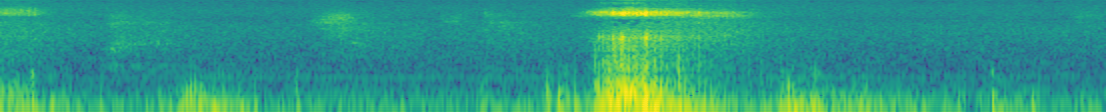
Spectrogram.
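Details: Dog: low, rough snoring breath with a snort-like burst over quiet room noise; snoring.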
